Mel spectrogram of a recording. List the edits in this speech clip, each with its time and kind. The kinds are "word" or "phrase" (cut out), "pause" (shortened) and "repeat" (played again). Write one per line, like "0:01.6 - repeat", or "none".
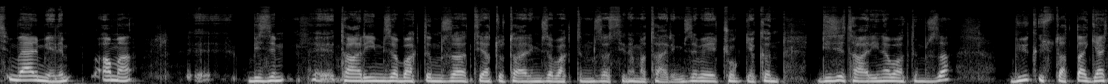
none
